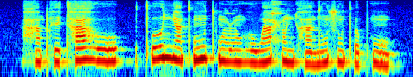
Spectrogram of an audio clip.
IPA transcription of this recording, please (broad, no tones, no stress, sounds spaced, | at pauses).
h ã pʰ e tʰ a ɦ o | tʼ ɤ ɲ ã tʼ ũ tʼ ũ ʕ ũ ɦ o w ã ħ õ ɲ h ã d ũ s ũ tʼ ə pʰ ũ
